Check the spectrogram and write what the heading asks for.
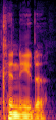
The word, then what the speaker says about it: Conetoe: How about Canita? Canita? Yeah. Yes. Did you call it remember. Conto? Of course I did. Yeah. How can you not? I remember. Conetoe. Conto, but it's pronounced Canita.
